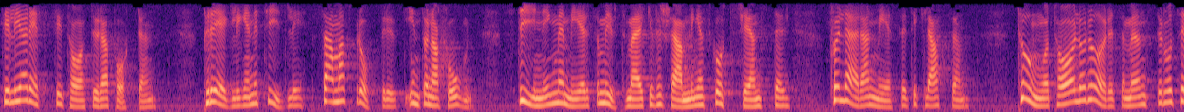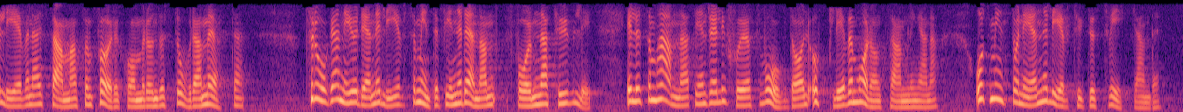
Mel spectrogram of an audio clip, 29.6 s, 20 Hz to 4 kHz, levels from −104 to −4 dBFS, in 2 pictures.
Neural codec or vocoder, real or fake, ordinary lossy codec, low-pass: none; real; MP3, 32 kbps; 3.6 kHz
